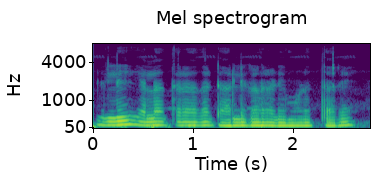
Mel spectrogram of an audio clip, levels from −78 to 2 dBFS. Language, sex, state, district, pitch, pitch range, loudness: Kannada, male, Karnataka, Koppal, 115 Hz, 105-120 Hz, -15 LUFS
